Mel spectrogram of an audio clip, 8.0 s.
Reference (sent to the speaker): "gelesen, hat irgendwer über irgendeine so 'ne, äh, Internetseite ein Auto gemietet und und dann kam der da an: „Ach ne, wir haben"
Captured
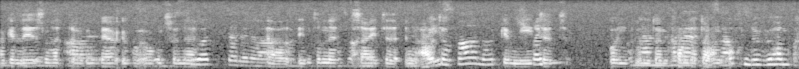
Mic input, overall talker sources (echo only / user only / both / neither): both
